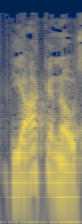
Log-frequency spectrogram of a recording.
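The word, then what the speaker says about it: Diakonos (διάκονος): Minister translates the Greek word diakonos, which we saw when we talked about the office of deacon. Diakonos. Sorry, I pronounced it wrong the first time. Diakonos. Forgive me, I thought I had it.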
